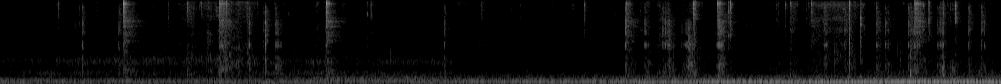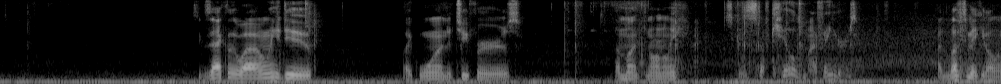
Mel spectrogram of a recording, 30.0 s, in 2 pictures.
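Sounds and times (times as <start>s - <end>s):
needle and thread through hide: 0.8s - 7.2s, 11.6s - 16.0s, 23.4s - 30.0s.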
